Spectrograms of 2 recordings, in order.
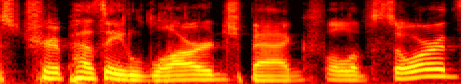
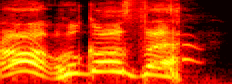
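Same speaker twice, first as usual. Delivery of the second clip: wary, suspicious guard voice, higher and louder; 13 semitones higher, 4 dB louder than usual. Voicing a guard who turns around at a noise: suspicious guard voice. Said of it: "a guard suspiciously turns around".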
